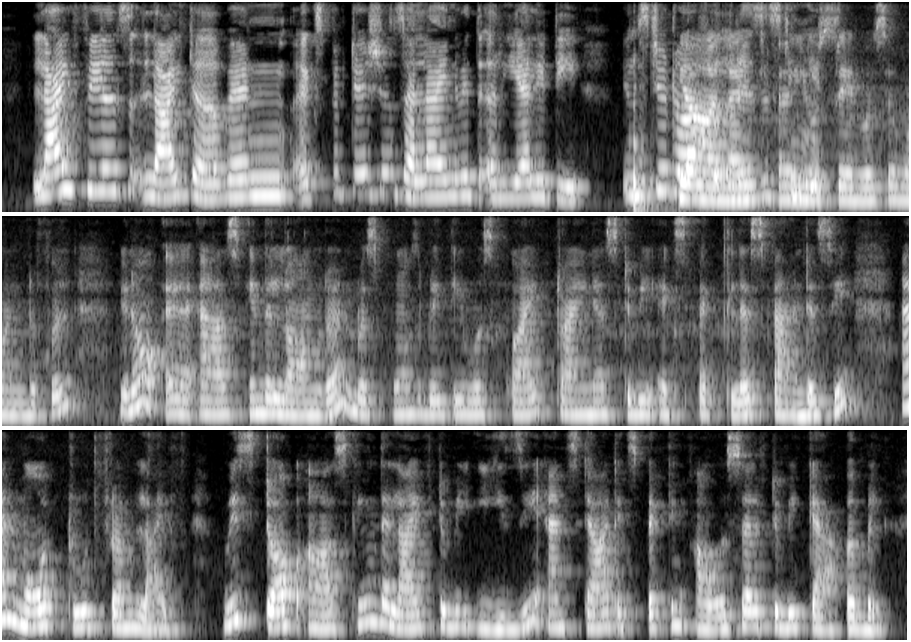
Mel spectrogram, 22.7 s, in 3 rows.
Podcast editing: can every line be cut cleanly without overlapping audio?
No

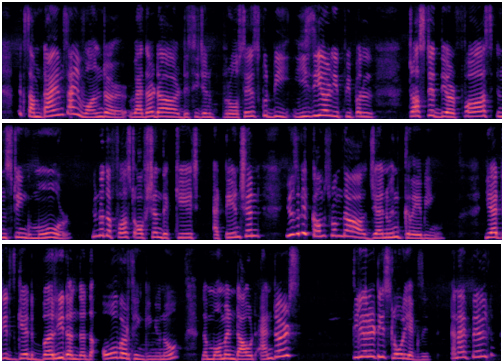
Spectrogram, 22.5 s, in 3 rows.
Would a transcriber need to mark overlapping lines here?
No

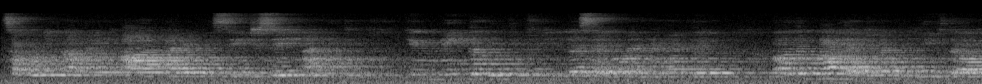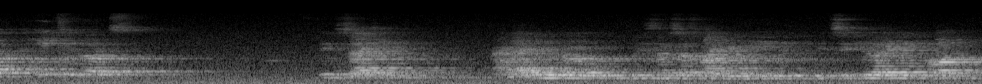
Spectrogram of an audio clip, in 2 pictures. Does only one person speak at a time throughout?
Yes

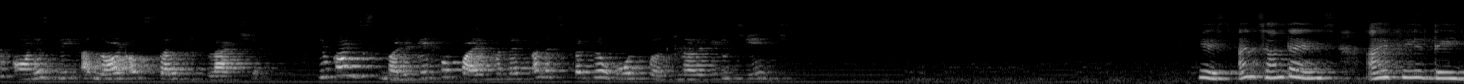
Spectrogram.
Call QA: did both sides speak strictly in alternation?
Yes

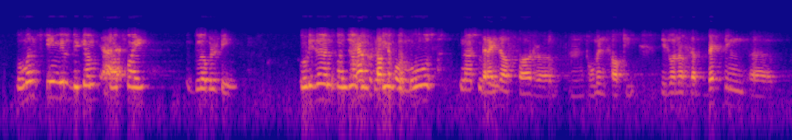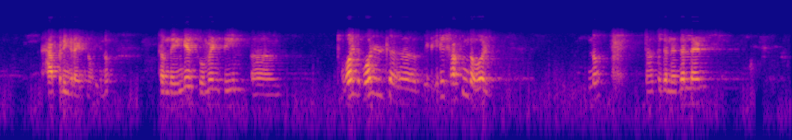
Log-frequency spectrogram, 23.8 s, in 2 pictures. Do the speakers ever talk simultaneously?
Yes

